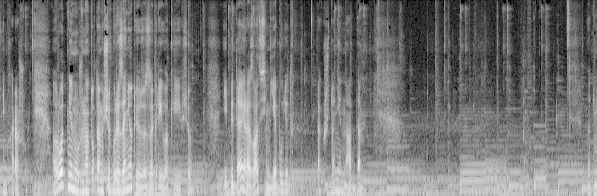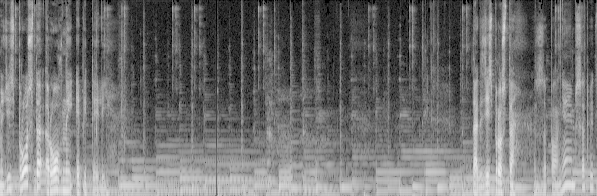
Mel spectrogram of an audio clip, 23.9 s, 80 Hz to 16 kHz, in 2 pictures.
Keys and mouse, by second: 0.1 shift+s, 0.4 click, 2.2 shift+middle click, 3.4 middle click, 5.0 click, 5.5 middle click, 7.8 f, 8.2 middle click, 9.2 click, 10.1 click, 13.4 f, 14.4 click, 14.8 g, 15.9 click, 16.3 g, 17.4 middle click, 20.5 middle click, 21.2 click, 21.8 middle click, 22.5 f, 23.5 click.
